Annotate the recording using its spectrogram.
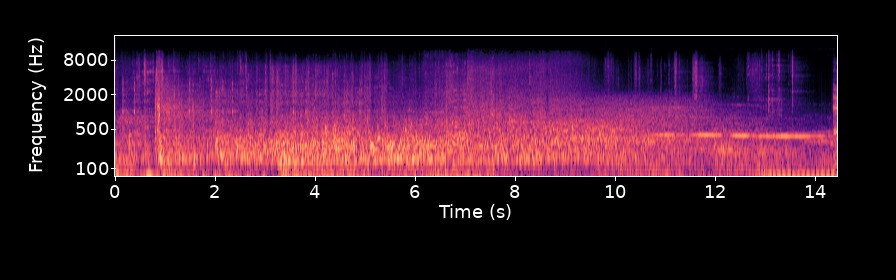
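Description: Film soundtrack of a dense din of crashing and booming effects with music underneath. About ten seconds in it thins to separate knocks, and a steady held tone comes in.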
